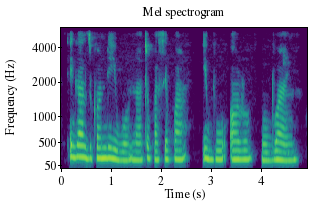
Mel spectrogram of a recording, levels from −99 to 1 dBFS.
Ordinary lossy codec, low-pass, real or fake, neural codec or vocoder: none; 5.4 kHz; real; none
